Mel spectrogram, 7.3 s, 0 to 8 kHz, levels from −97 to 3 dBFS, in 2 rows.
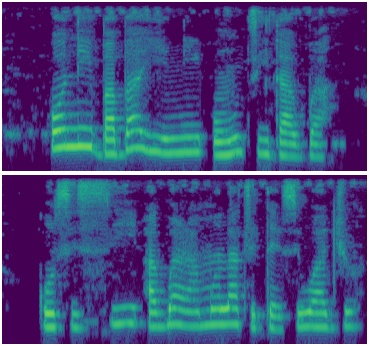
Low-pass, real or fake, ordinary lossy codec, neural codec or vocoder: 7.2 kHz; real; none; none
